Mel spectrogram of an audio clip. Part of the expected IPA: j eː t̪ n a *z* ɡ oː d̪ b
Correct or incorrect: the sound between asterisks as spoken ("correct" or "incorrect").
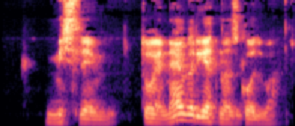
correct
